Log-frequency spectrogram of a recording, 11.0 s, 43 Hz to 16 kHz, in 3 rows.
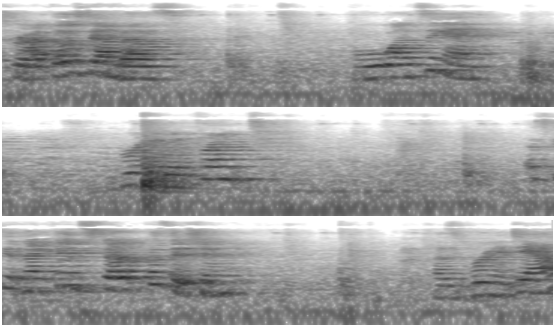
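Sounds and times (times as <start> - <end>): woman's voice: 0.0 - 1.3, 2.3 - 3.4, 4.4 - 5.6, 7.2 - 9.1, 10.2 - 11.0.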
